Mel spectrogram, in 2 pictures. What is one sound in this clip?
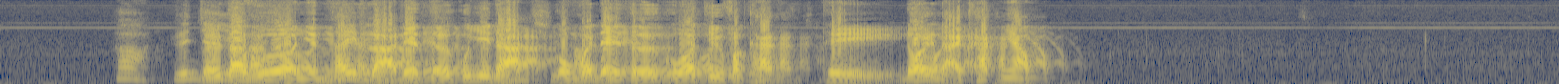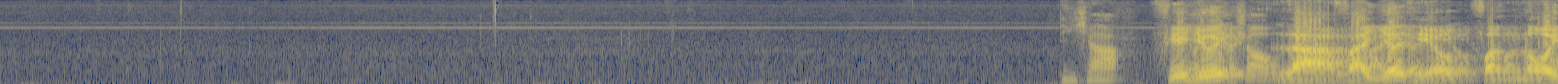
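An elderly man speaks calmly and warmly, close to a microphone.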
